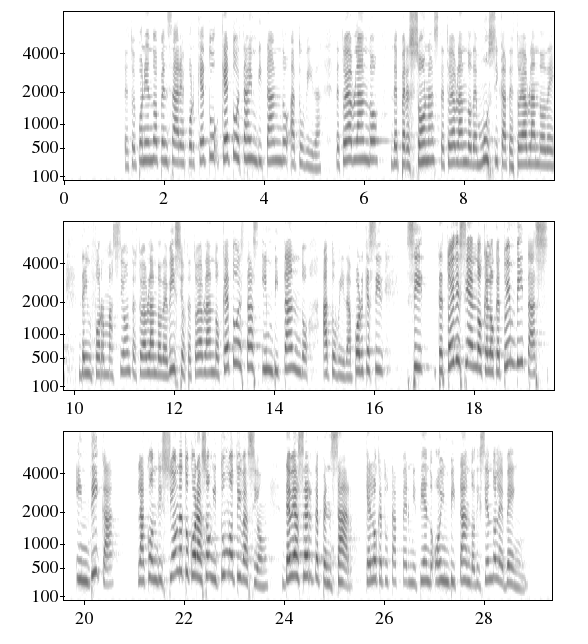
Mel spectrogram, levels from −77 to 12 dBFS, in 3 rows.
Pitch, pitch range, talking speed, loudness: 295 Hz, 265-330 Hz, 165 wpm, -33 LUFS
